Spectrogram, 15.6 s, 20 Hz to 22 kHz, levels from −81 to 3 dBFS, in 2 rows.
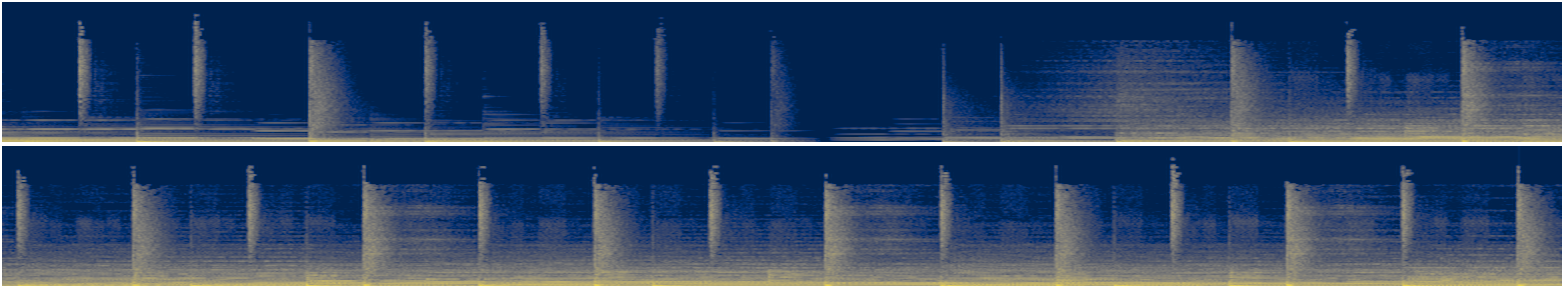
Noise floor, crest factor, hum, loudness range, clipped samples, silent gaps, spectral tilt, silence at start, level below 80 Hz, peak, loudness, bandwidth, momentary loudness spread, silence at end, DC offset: -52 dBFS; 16 dB; none; 13 LU; under 0.1%; none; -6 dB/octave; 0 s; -22 dBFS; 0 dBFS; -16 LUFS; 19 kHz; 15 LU; 0 s; under 0.1%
